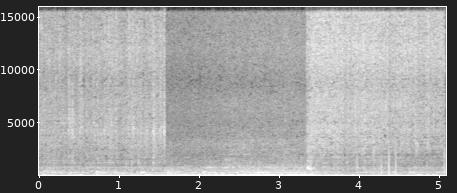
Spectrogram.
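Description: Whole cardamom, cinnamon and bay leaves stir-fry in hot oil for a chicken korma, giving a loud, steady sizzle and hiss that runs without a break.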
